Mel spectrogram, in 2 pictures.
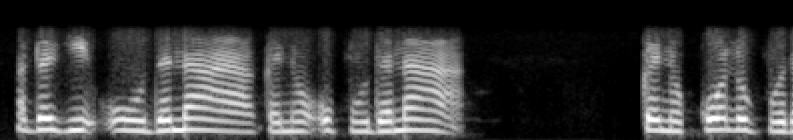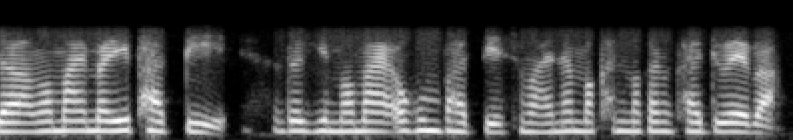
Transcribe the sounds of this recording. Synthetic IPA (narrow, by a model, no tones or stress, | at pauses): ɐdɐɡiʔudɐnɐkɐjnuʔupudɐnɐ | kɐjnukonupudɐmɐmajmɐɾipʰat̚pi | ɐdɐɡimɐmajɐɦumpʰat̚pisumajnɐmɐkʰɐnmɐkʰɐnkʰajdiejbɐ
